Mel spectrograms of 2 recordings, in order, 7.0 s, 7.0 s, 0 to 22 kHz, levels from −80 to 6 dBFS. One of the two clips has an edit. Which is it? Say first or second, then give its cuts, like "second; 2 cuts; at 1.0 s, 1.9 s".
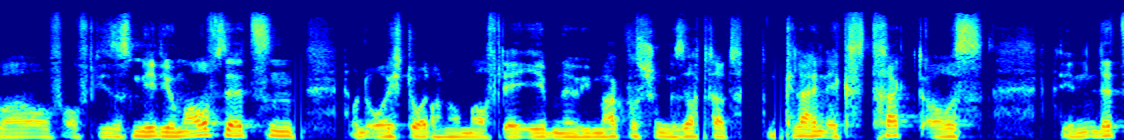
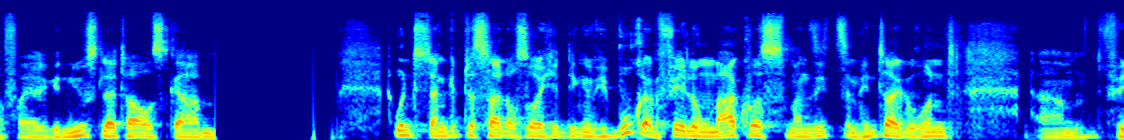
first; 2 cuts; at 2.7 s, 4.7 s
